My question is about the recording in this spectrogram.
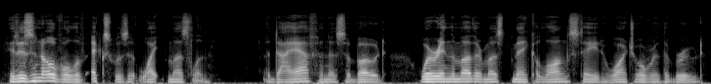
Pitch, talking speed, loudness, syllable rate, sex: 115 Hz, 200 wpm, -19 LUFS, 6.1 syllables/s, male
